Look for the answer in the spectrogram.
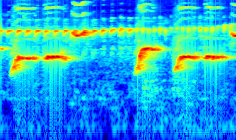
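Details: Birds singing in the afternoon: loud whistled notes sweep upward and hold steady, repeated three times over a thin, high, steady trill.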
